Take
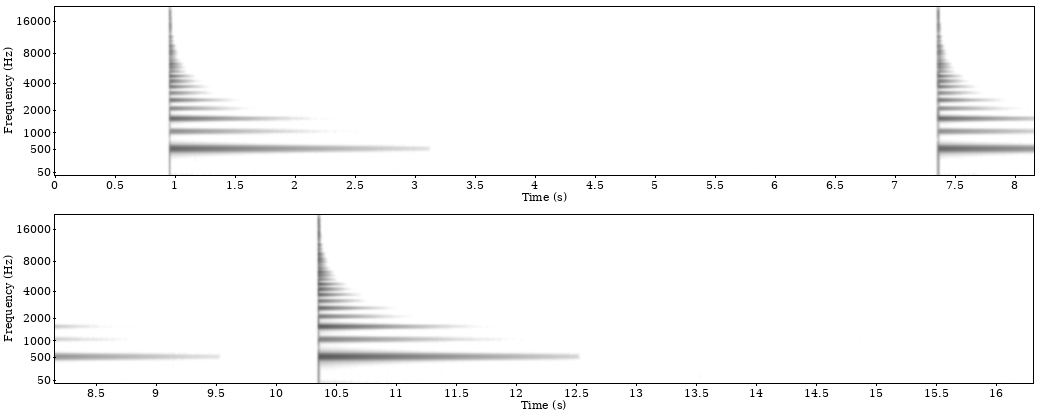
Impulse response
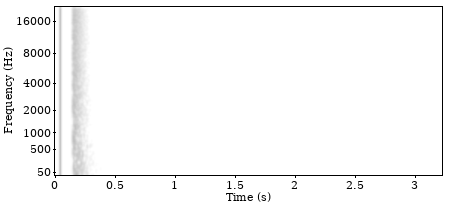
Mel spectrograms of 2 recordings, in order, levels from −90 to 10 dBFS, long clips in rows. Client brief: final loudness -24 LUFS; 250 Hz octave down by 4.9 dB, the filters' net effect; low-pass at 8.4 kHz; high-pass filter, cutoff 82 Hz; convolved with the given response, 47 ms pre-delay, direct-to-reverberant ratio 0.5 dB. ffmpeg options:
-filter_complex "[0:a]highpass=82,lowpass=8400,equalizer=f=250:t=o:g=-7,asplit=2[s0][s1];[1:a]atrim=start_sample=2205,adelay=47[s2];[s1][s2]afir=irnorm=-1:irlink=0,volume=1.58[s3];[s0][s3]amix=inputs=2:normalize=0,volume=1.5"

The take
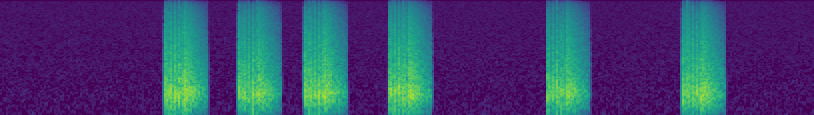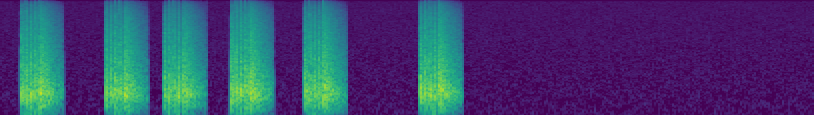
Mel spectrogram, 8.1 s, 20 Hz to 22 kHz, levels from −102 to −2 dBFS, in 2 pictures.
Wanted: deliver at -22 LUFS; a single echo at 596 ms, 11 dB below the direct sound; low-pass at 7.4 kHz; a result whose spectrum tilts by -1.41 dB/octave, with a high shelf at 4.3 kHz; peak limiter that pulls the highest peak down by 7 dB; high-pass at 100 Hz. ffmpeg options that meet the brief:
-af "highpass=100,lowpass=7400,highshelf=f=4300:g=5.5,alimiter=limit=0.447:level=0:latency=1,aecho=1:1:596:0.282,volume=1.06"

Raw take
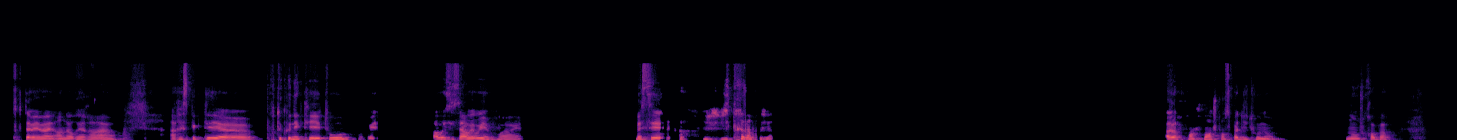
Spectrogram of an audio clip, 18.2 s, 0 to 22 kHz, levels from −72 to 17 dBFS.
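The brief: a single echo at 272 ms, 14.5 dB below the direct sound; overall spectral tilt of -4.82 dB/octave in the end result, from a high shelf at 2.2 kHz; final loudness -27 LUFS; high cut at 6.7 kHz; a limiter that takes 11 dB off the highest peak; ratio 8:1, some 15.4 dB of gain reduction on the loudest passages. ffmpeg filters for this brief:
-af "lowpass=6700,highshelf=f=2200:g=3.5,acompressor=threshold=0.0316:ratio=8,alimiter=level_in=1.06:limit=0.0631:level=0:latency=1,volume=0.944,aecho=1:1:272:0.188,volume=3.16"

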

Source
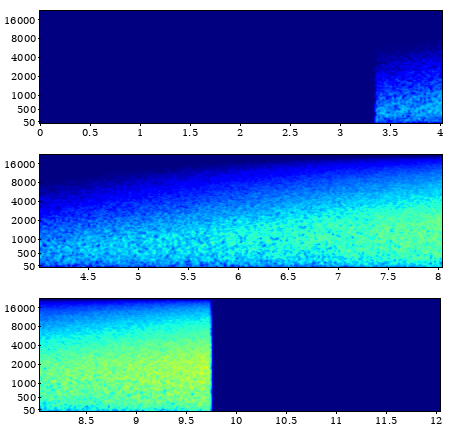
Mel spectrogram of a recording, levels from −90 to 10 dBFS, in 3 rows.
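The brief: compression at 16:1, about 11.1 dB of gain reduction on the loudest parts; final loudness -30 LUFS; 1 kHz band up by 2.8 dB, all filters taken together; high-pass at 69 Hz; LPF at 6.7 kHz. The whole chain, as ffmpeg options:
-af "highpass=69,lowpass=6700,equalizer=f=1000:t=o:g=3.5,acompressor=threshold=0.0501:ratio=16,volume=1.06"

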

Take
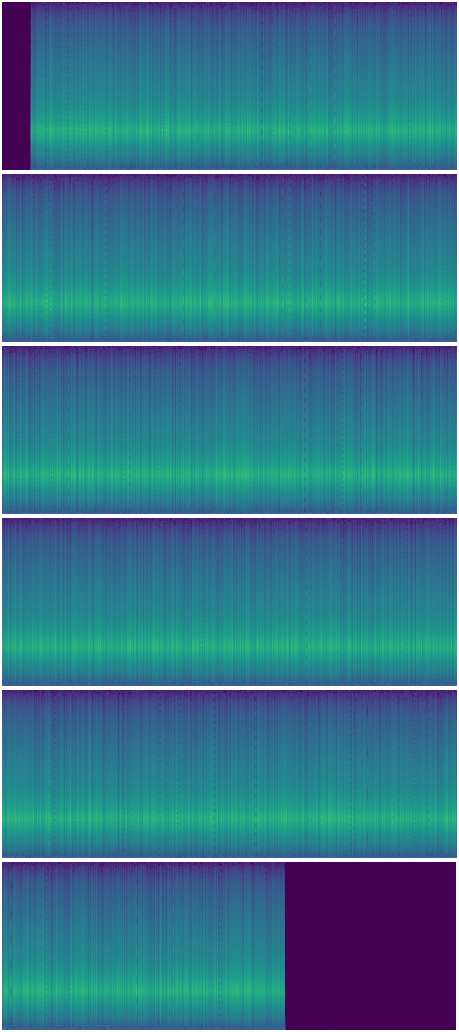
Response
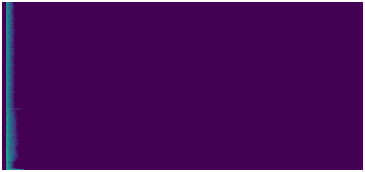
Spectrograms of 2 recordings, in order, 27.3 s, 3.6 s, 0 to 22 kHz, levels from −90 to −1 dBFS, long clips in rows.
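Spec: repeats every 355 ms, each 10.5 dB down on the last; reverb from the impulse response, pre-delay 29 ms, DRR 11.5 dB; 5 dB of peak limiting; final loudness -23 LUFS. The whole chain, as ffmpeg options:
-filter_complex "[0:a]alimiter=limit=0.376:level=0:latency=1,aecho=1:1:355|710|1065:0.299|0.0896|0.0269,asplit=2[s0][s1];[1:a]atrim=start_sample=2205,adelay=29[s2];[s1][s2]afir=irnorm=-1:irlink=0,volume=0.112[s3];[s0][s3]amix=inputs=2:normalize=0,volume=1.33"

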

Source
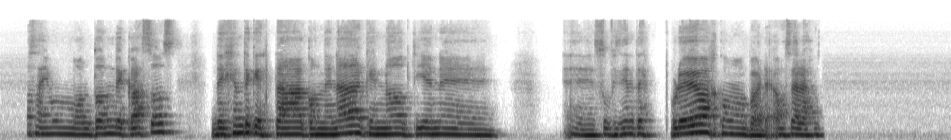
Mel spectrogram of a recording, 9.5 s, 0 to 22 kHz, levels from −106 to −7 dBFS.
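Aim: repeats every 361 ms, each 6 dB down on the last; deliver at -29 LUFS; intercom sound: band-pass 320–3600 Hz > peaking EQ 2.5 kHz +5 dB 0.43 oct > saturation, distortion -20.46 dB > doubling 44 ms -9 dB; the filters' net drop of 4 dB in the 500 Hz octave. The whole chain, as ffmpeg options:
-filter_complex "[0:a]highpass=320,lowpass=3600,equalizer=f=500:t=o:g=-4,equalizer=f=2500:t=o:w=0.43:g=5,aecho=1:1:361|722|1083|1444|1805|2166:0.501|0.251|0.125|0.0626|0.0313|0.0157,asoftclip=threshold=0.188,asplit=2[s0][s1];[s1]adelay=44,volume=0.355[s2];[s0][s2]amix=inputs=2:normalize=0,volume=0.944"

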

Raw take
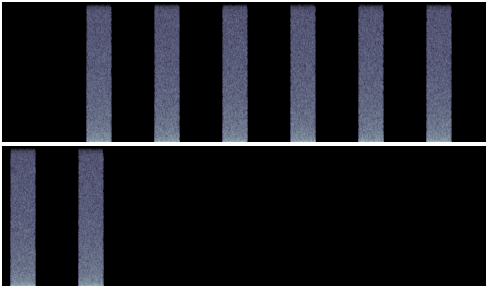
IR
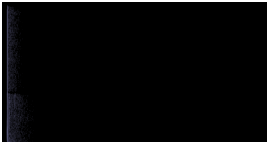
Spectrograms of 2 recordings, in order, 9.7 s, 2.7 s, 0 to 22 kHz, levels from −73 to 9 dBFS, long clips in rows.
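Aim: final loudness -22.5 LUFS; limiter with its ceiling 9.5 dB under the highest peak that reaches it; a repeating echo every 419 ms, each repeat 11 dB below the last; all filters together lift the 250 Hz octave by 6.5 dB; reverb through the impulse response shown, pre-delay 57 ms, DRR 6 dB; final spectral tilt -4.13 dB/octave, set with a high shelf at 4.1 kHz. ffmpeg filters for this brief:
-filter_complex "[0:a]equalizer=f=250:t=o:g=8.5,highshelf=f=4100:g=-3.5,alimiter=limit=0.251:level=0:latency=1,aecho=1:1:419|838|1257:0.282|0.0789|0.0221,asplit=2[s0][s1];[1:a]atrim=start_sample=2205,adelay=57[s2];[s1][s2]afir=irnorm=-1:irlink=0,volume=0.422[s3];[s0][s3]amix=inputs=2:normalize=0,volume=1.33"

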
